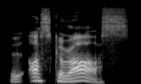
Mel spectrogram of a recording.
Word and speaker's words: Oscar Arce: A couple of years later, we had Oscar Arce, the Argentinian scout, which I'm faithfully told by my Argentinian colleagues that is how it's pronounced.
